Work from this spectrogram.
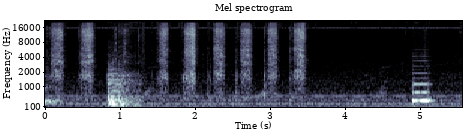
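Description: Legs of a 1985 bootleg SEGA arcade chip, taken from a Teddy Boy Blues board, scrub back and forth on sandpaper in short gritty strokes, about eight in steady rhythm, close up, then a brief beep at the end.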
